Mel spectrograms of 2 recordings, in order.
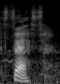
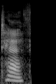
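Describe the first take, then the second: First: The name begins with a th sound. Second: The name begins with a plain t sound. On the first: The speaker calls it right. "apparently they pronounce the, the H and the T H" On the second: The speaker calls it wrong. "I keep calling it Teth"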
